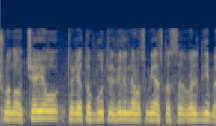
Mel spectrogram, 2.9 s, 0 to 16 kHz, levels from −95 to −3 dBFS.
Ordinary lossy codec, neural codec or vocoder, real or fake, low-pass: MP3, 48 kbps; codec, 16 kHz, 8 kbps, FreqCodec, smaller model; fake; 7.2 kHz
